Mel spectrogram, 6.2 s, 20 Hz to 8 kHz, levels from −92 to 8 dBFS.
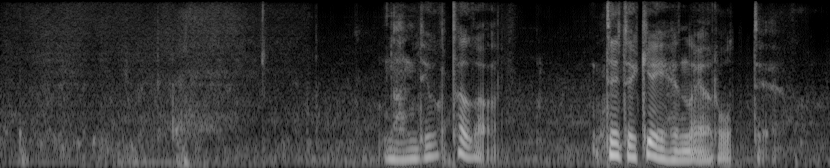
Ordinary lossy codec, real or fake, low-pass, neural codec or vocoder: none; fake; none; codec, 16 kHz, 4 kbps, X-Codec, HuBERT features, trained on LibriSpeech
